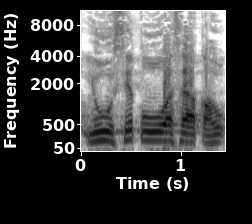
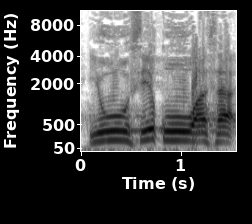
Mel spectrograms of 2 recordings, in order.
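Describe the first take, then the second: First: The u vowel before the w is clipped short. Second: The u vowel before the w is fully voiced. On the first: The speaker calls it wrong. "لا نقول" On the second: The speaker calls it right. "لابد من إشباع ماذا؟ الضمة"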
